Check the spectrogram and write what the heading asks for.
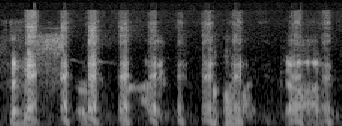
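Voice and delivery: high-pitched, laughing through the words. Real, not acted. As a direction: crack up at your own snotty joke. Cracks up at own snotty joke.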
